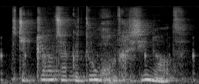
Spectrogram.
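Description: A woman's voice: medium pitch, brisk, lightly acted. An actress playing a frank, emotional young wife and mother in a radio drama. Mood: bitter anger. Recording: radio drama under loud music. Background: music.

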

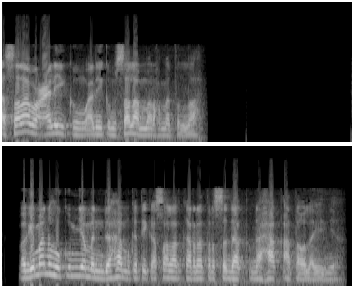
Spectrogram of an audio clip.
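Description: Male religious teacher, TV call-in lesson, gravelly voice, a touch high, measured and explanatory with Arabic terms. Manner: measured explanation with Arabic terms, frequent fillers and self-corrections. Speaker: ustadz teaching Islamic law.

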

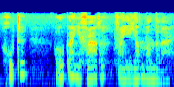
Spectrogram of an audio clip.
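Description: Sincere letter-writing seaman, husky near-whisper with gravel, intimate radio play monologue. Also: high voice, steady tone, measured pace, exaggerated voice. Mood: intimate, reflective.

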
